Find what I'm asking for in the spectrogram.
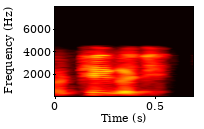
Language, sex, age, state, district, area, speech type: Odia, male, 18-30, Odisha, Jajpur, rural, conversation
